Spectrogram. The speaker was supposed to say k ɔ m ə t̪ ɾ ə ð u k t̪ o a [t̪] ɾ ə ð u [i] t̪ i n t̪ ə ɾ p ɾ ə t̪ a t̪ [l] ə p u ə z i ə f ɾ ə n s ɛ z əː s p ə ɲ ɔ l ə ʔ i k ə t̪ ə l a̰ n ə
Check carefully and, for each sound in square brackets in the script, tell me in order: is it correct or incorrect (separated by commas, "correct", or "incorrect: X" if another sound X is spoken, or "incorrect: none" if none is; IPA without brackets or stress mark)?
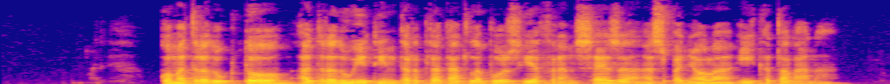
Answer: correct, correct, correct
